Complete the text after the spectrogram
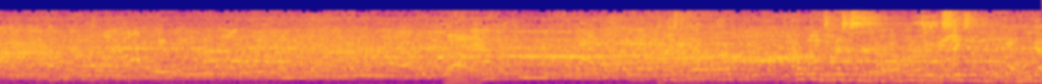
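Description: A large concert crowd of the performer's own fans roars continuously, a dense wall of booing, shouting and screaming that stays loud for the whole stretch, with no single voice standing out.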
